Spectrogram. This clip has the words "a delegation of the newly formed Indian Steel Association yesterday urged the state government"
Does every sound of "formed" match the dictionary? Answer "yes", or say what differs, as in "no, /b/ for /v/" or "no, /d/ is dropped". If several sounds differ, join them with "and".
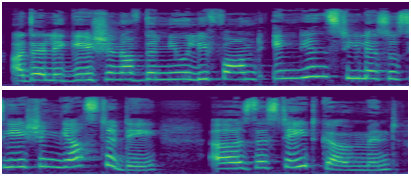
yes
